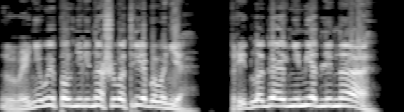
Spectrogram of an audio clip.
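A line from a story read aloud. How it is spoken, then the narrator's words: Commander shouting. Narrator (Russian): Командир головного танка прокричал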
